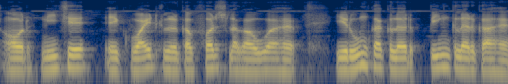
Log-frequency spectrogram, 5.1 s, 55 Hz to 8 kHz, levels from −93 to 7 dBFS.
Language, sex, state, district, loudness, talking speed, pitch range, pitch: Hindi, male, Jharkhand, Palamu, -18 LUFS, 215 wpm, 125-145 Hz, 130 Hz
